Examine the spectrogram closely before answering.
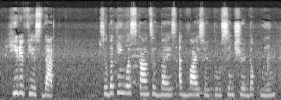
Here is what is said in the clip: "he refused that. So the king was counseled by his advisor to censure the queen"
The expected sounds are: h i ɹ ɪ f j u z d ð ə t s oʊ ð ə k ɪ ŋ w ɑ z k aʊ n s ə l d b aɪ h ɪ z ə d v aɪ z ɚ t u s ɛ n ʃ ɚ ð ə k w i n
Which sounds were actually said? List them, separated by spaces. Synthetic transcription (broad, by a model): h i ɹ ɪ f j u s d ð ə t s oʊ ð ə k ɪ ŋ w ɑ s k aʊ n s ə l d b aɪ h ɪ s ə d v aɪ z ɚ t u s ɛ n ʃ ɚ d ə k w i n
